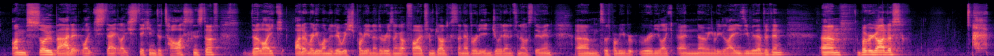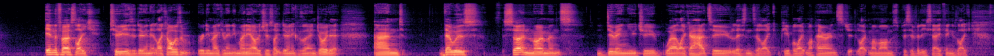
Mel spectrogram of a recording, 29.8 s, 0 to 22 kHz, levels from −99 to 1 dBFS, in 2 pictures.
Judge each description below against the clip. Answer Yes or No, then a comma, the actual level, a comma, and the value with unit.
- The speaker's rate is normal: No, fast, 210 wpm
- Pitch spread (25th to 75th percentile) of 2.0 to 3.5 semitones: Yes, average, 2.8 semitones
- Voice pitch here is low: Yes, low, 100 Hz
